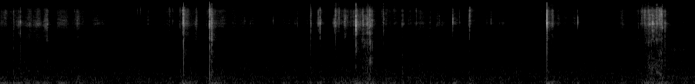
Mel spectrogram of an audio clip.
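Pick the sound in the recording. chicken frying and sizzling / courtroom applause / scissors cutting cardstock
scissors cutting cardstock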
